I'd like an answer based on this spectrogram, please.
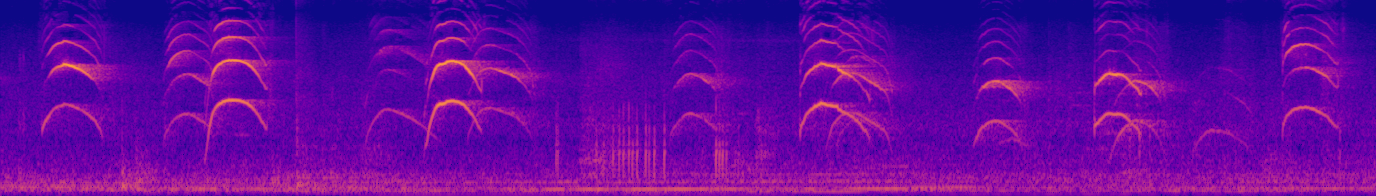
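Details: Five little kittens calling their mother: a long series of thin, high, arch-shaped mews, often in quick pairs or overlapping between kittens, around a dozen calls at uneven intervals over a soft low hum.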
